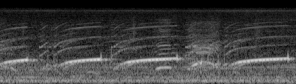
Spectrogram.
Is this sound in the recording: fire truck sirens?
yes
